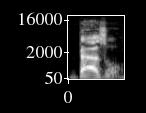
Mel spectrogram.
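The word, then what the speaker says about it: Vasyl: Vasil. How do you say the middle part? Vasil. It's like a It's Basil but in Ukrainian.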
